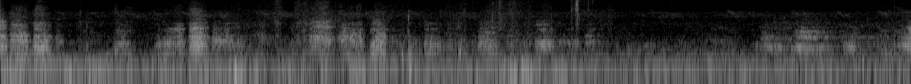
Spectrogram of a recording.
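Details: Boerboel (African Mastiff) from the couple Enzo and Diva in Egypt giving irregular throaty grumbles and short moaning sounds, mixed with breathing and low background noise.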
